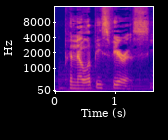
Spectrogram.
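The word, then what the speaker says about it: Penelope Spheeris: I want to make sure I'm saying her name right. Because yeah. – Penelope Spheris. – Penelope Spheris, yes.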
